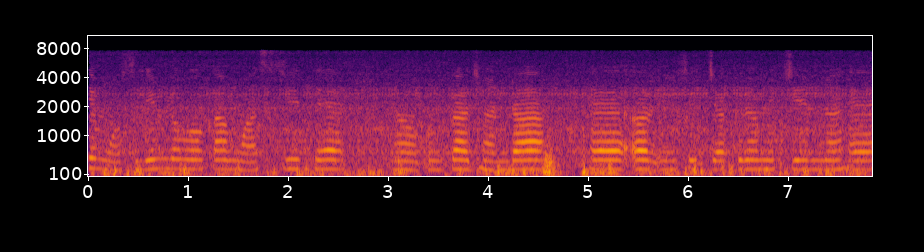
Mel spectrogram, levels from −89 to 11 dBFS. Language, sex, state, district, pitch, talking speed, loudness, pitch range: Hindi, female, Odisha, Sambalpur, 215 Hz, 115 wpm, -19 LUFS, 210-220 Hz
